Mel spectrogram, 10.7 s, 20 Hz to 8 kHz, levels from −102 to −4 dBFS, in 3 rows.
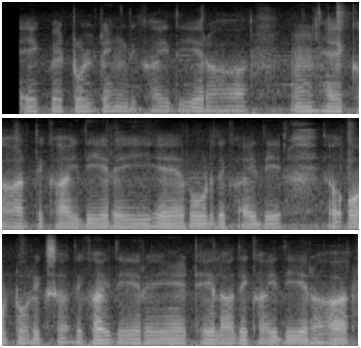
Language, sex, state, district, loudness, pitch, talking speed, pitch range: Hindi, male, Uttar Pradesh, Deoria, -38 LUFS, 105 Hz, 155 wpm, 100-105 Hz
